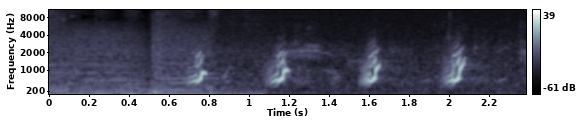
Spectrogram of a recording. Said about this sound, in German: Ich habe hier mal ein paar Beispiele. Das ist der Paarungsruf vom Moorfrosch.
